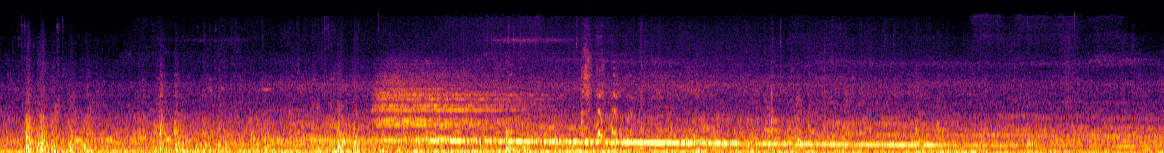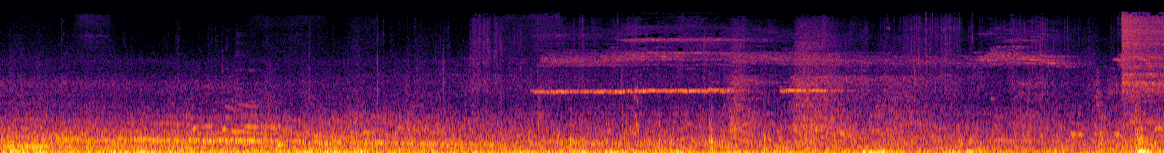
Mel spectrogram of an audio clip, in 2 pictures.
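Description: A train rumbles along the tracks close by.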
